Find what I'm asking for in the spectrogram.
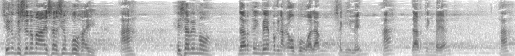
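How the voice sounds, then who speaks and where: A man with a Filipino accent preaching a lively, humorous sermon, mixing Tagalog and English and acting out little scenes for the congregation. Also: sits high, fairly quick, slight background noise. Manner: animated, mixes Tagalog and English, acts out anecdotes in changing voices. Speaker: bishop preaching. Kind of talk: lively sermon with humor and audience call-and-response. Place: church hall. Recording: reverberant hall with faint ambience.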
